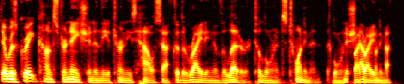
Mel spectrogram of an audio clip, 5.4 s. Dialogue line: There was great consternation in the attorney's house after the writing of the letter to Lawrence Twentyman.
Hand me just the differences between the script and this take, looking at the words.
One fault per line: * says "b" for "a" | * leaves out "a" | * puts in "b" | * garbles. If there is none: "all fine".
* garbles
